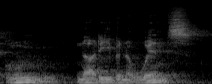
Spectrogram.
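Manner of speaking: low, soft, dry hero voice; deadpan gravel tease; Batman's low taunt. Acted. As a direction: hero mocking a villain quietly.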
